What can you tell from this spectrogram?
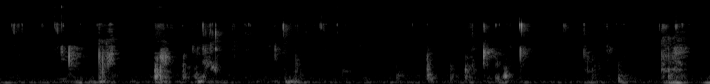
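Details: A pet cat chews wet food in a small room; moist, clicking bites come in quick uneven clusters, some louder smacks standing out between short pauses.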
